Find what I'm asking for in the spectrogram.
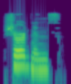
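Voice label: "shortens", British English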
